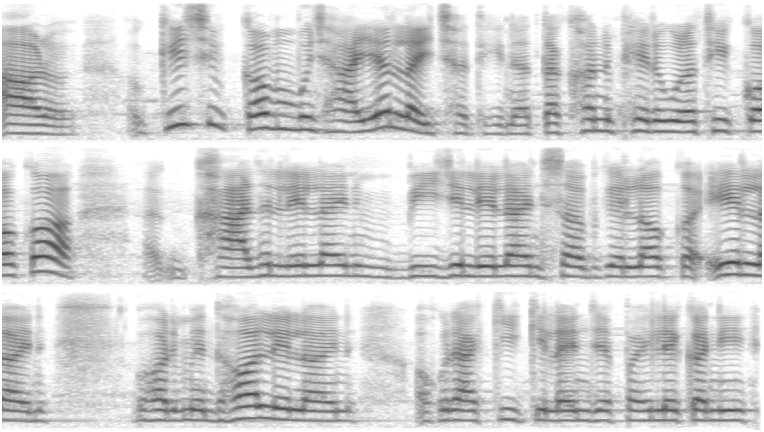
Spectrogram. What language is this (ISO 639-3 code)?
mai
